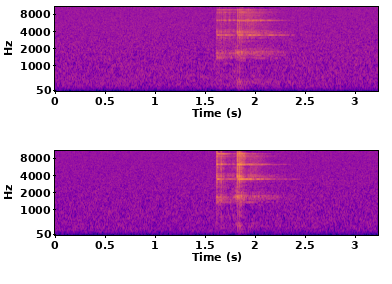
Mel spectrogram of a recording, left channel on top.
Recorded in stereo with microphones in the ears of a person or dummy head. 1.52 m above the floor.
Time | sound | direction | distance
1.6 | a bicycle bell | 45° right (ahead or behind) | 4 m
